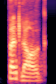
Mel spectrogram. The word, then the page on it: putlog: Indian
